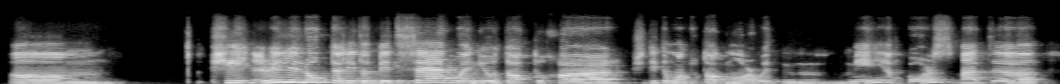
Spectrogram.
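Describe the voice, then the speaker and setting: A woman's fairly high, bright, sharp voice with a Romanian accent, ordinary pitch variation and a very slow pace. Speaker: pediatrician. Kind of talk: interview. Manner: halting.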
